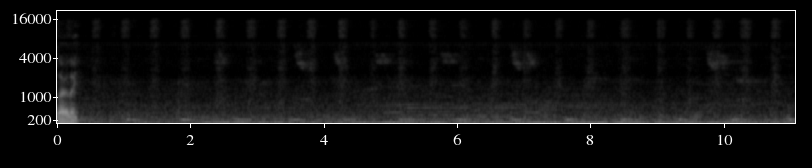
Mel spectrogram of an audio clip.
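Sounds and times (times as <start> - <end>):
cotton swab scratching canvas: 0.5 - 11.0.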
